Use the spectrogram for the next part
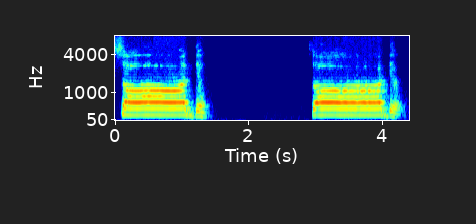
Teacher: सामने के पूरे दांतों का ढांचा है, वहां पर हमारे जबान का किनारा टच करेगा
